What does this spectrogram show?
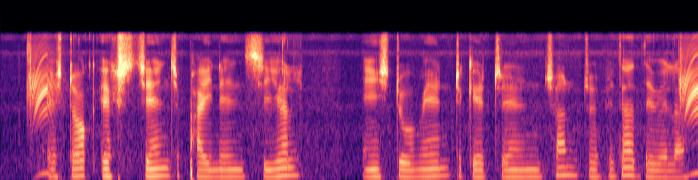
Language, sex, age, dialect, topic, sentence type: Bhojpuri, female, <18, Southern / Standard, banking, statement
